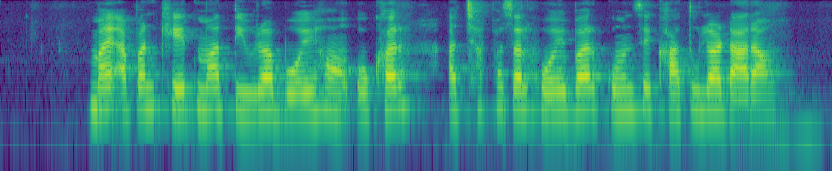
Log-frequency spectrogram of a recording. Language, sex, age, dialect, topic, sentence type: Chhattisgarhi, female, 25-30, Central, agriculture, question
